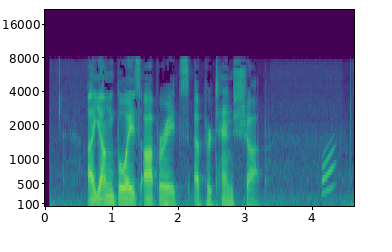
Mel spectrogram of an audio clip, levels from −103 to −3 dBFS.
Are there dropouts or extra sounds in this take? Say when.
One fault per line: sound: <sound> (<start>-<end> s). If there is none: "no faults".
sound: chirp (4.2-4.4 s)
